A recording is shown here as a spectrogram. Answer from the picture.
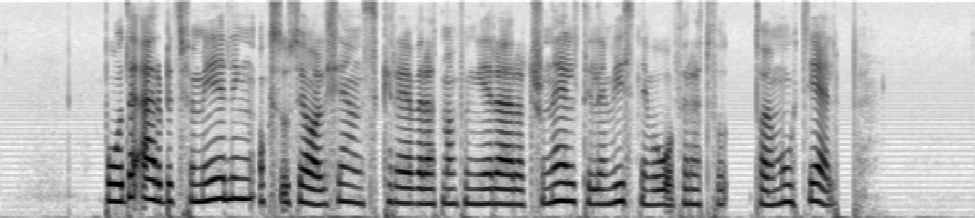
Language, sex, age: Swedish, female, 30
